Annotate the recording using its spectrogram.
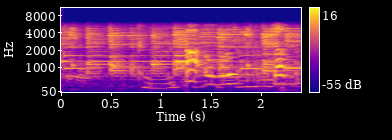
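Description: Music playing from a handheld Dora play CD toy, with sustained notes and a voice over it.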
